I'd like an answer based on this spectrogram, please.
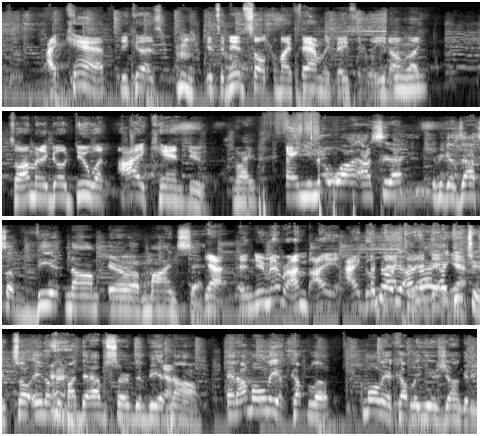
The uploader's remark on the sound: Live from Lilac City Comicon in Spokane, Washington.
